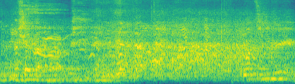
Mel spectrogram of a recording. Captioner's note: laughs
